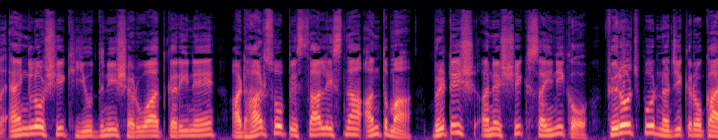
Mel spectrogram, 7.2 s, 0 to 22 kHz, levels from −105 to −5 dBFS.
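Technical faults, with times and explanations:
Nothing in the speech stood out as a technical problem on listening.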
